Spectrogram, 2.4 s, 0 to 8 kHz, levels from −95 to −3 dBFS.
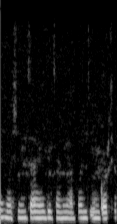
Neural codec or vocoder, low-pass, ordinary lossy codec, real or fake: none; 7.2 kHz; none; real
